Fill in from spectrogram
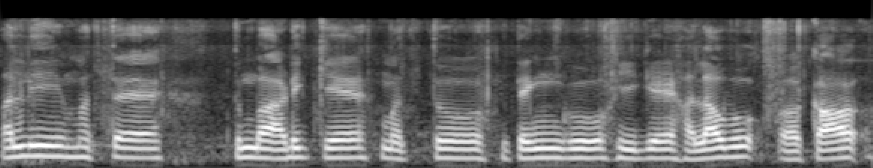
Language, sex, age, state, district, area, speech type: Kannada, male, 18-30, Karnataka, Uttara Kannada, rural, spontaneous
